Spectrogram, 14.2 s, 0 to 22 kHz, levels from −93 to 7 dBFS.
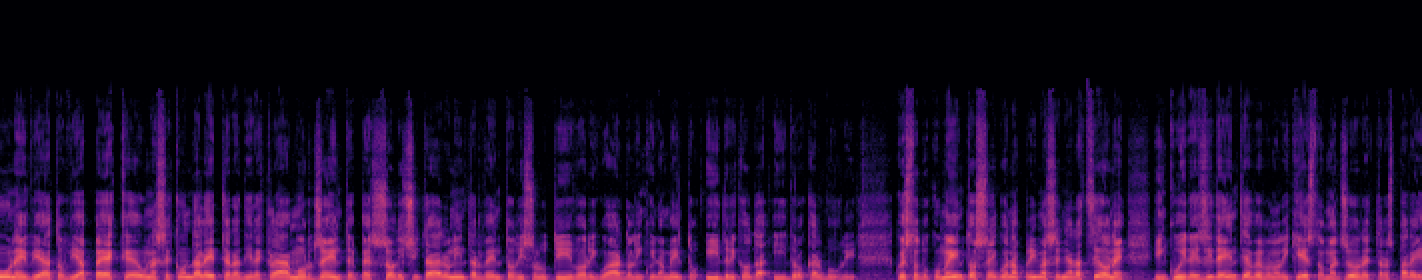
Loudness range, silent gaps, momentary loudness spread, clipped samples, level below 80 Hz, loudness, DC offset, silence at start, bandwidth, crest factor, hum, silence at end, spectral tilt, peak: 4 LU; none; 7 LU; under 0.1%; -66 dBFS; -30 LUFS; under 0.1%; 0 s; 15 kHz; 18 dB; none; 0 s; -5 dB/octave; -12 dBFS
